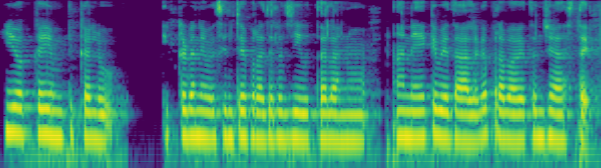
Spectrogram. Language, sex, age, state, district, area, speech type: Telugu, female, 45-60, Andhra Pradesh, East Godavari, rural, spontaneous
